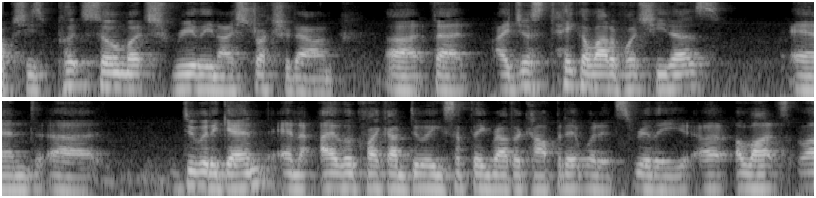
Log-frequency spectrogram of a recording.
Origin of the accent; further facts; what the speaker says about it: United States; I came from the States uh, to do a postdoc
